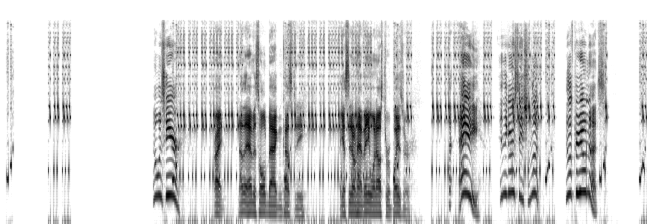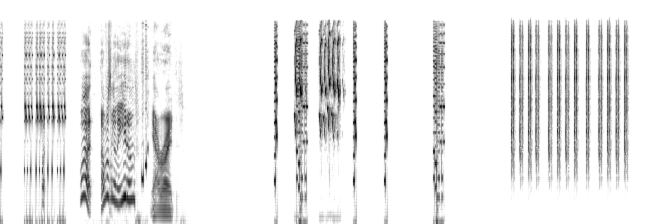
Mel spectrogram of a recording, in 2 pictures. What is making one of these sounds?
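Quick electronic blips tick rapidly in a steady run.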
